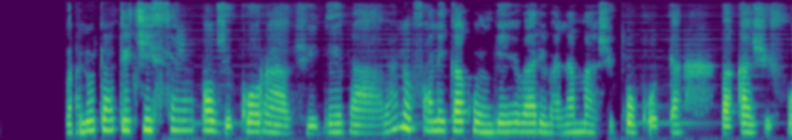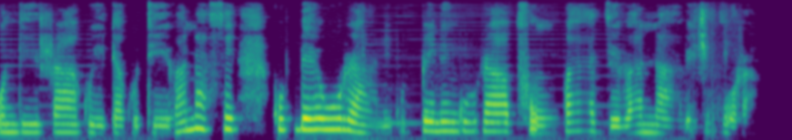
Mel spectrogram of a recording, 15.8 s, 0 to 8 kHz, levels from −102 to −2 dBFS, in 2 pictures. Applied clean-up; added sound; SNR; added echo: neural mask model DeepFilterNet 3.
